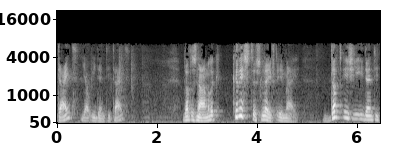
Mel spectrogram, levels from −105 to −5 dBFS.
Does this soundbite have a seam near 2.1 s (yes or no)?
no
